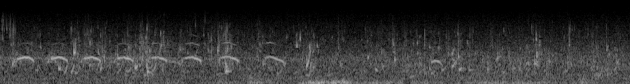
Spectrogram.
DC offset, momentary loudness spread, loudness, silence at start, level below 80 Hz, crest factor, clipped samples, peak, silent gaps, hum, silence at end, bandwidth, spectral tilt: under 0.1%; 8 LU; -30 LUFS; 0 s; -44 dBFS; 18 dB; under 0.1%; -14 dBFS; none; none; 0 s; 17 kHz; -4 dB/octave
